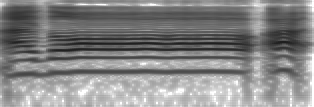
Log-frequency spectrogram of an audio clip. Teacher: حرف مدہ کے بعد حمزہ اسی کلمے میں ہے تو اس کو 5 حرکت کے برابر کھینچ کر پڑھنا ہے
